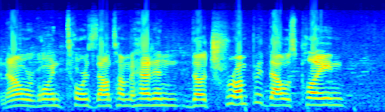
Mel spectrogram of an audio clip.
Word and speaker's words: Manhattan: with w-y-a-w-k york accent it is pronounced manhattan with the short t and that's why i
